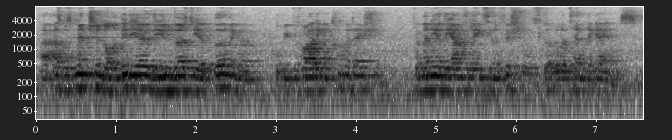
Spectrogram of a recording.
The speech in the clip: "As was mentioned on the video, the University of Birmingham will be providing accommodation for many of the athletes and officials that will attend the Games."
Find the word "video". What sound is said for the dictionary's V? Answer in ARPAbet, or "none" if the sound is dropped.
V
